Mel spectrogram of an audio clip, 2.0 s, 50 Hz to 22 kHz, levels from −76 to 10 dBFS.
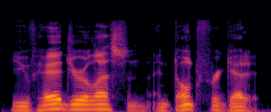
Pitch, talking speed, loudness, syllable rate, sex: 105 Hz, 235 wpm, -17 LUFS, 6.1 syllables/s, male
